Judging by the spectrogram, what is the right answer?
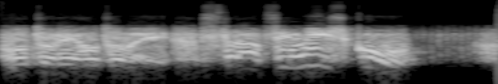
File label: damaged engine, speech cze, mood high; War Thunder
